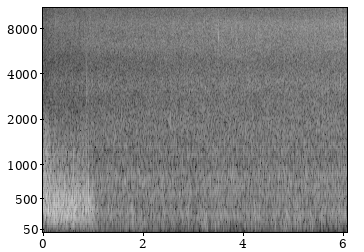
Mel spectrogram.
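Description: Steady rush of river water running over the rock shelf at the top of Laxapana Falls, louder for about the first second and then an even hiss.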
